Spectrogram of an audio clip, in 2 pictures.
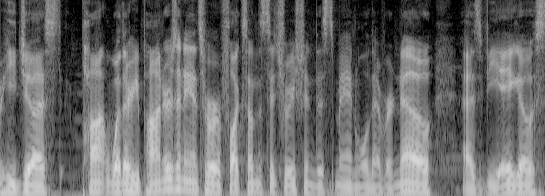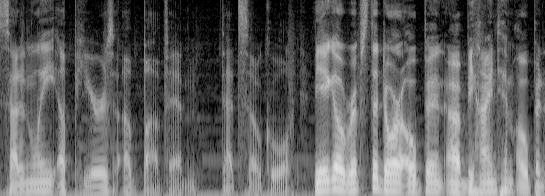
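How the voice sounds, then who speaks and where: A man's voice: on the low side, no echo. A man hosting a reaction video, reading story text aloud and adding casual commentary.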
